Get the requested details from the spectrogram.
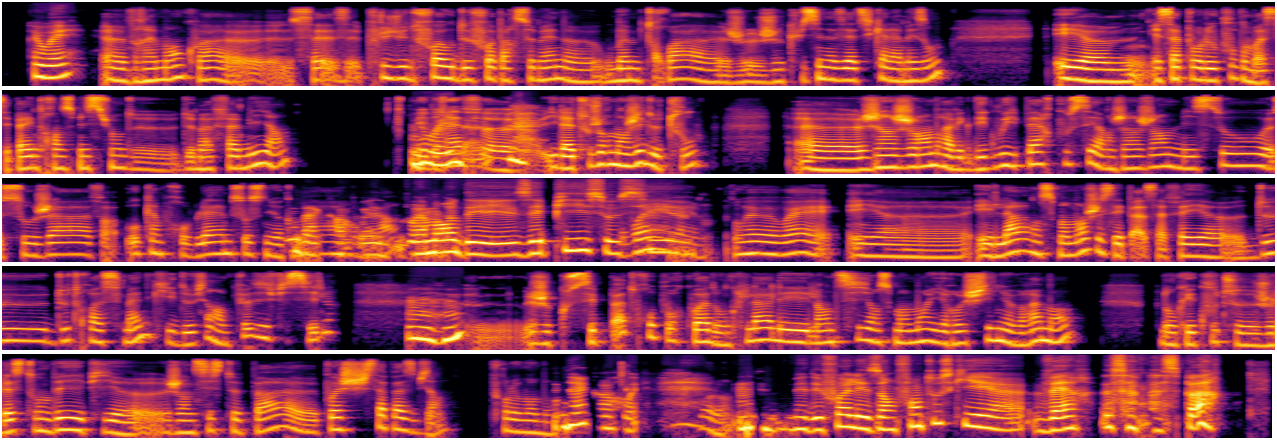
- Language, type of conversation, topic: French, podcast, Quelles recettes se transmettent chez toi de génération en génération ?
- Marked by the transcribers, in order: chuckle; drawn out: "heu"; other background noise; laughing while speaking: "ça passe pas"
